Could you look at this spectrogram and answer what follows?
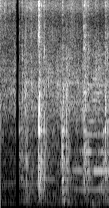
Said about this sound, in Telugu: మగ్గే వరకు కొంచెం ఉల్లిగడ్డలు మగ్గనిచ్చుదాం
